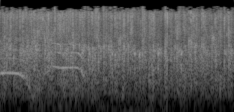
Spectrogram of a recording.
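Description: A show's audience claps steadily for a few seconds, a dense, sustained wash of applause at an even loudness, with a brief whistle or cheer rising out of it near the start.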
